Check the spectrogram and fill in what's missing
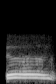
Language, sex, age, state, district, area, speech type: Kashmiri, male, 30-45, Jammu and Kashmir, Bandipora, rural, conversation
